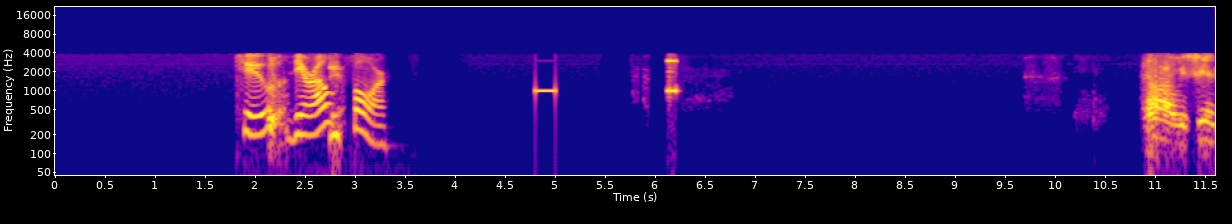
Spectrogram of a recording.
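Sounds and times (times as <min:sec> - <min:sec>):
speech: 0:01.9 - 0:03.4, 0:11.2 - 0:11.5
electronic touch-tone beeps: 0:04.8 - 0:05.0.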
